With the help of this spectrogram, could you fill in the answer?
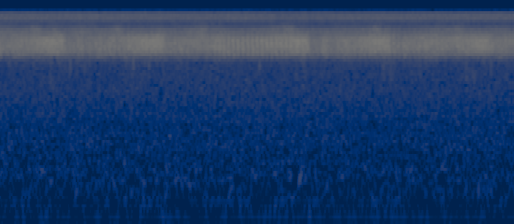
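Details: Cicadas in a forest in Greece, heard as a dense, continuous high buzzing hiss that swells and fades in slow waves roughly every second or so, with a steady rasping texture and no other clear sounds.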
